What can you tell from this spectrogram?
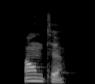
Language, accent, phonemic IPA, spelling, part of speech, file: French, France, /ɑ̃t/, ente, verb / noun, LL-Q150 (fra)-ente.wav
- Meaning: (verb) inflection of enter: 1. first/third-person singular present indicative/subjunctive 2. second-person singular imperative; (noun) verbal noun of enter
